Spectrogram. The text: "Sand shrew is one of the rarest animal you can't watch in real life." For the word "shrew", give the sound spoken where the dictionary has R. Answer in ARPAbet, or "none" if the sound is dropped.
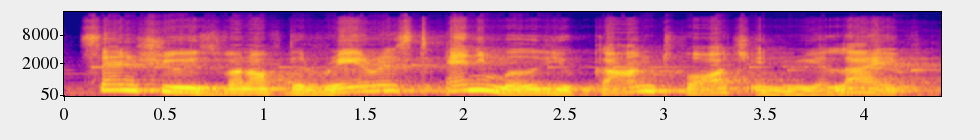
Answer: none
